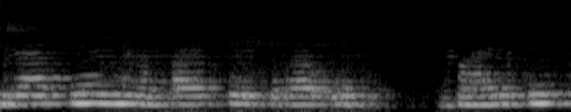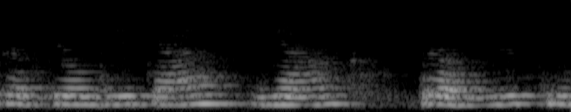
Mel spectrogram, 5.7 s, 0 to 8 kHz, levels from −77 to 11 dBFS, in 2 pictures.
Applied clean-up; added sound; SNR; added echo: neural separator model SepFormer DNS4.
